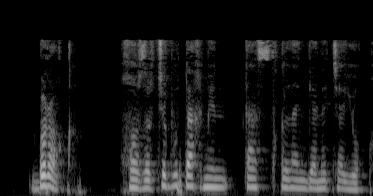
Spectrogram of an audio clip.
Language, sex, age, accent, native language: Uzbek, male, 18-24, Qashqadaryo, Uzbek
